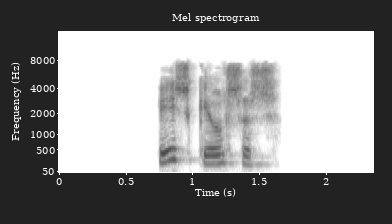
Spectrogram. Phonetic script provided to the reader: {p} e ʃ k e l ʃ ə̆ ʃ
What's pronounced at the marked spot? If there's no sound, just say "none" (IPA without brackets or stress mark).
p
